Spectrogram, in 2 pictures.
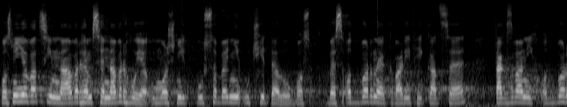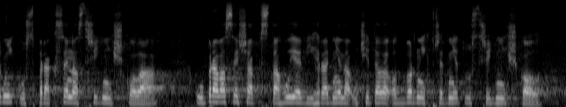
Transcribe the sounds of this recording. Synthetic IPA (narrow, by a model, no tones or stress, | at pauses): po̞zmɲɛɲovat͡siːmnaːvr̩ɦɛmsɛnavr̩ɦujɛʔumo̞ʒɲɪt̪puːso̞bɛɲiːʔut͡ʃɪt̪ɛluː | bɛsʔod̪bo̞ɾnɛːkvalɪfɪkat͡sɛ | t̪aɡzvaniːxʔo̞d̪bo̞ɾɲiːkuːspɾaksɛnast̪r̝̥ɛdɲiːxʃko̞laːx | ʔuːpɾavasɛfʃakfst̪aɦujɛviːɦɾad̪ɲɛnaʔut͡ʃɪt̪ɛlɛʔo̞d̪bo̞ɾniːxpr̝̥ɛd̪mɲɛt̪uːst̪r̝̥ɛdɲiːxʃko̞l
